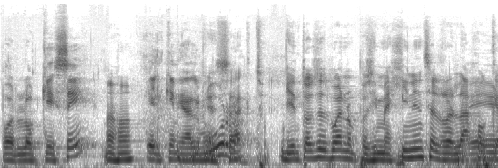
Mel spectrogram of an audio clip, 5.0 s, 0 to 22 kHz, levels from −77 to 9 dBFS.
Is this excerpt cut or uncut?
cut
